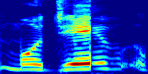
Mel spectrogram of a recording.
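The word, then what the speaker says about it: Mojave: मोजावे (कुछ छात्र पढ़ेगा, अमेरिका में 'J' उच्चारण नहीं करता, 'हे' का उच्चारण (करता है), इसलिए यह यह मोजावे रेगिस्तान है।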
